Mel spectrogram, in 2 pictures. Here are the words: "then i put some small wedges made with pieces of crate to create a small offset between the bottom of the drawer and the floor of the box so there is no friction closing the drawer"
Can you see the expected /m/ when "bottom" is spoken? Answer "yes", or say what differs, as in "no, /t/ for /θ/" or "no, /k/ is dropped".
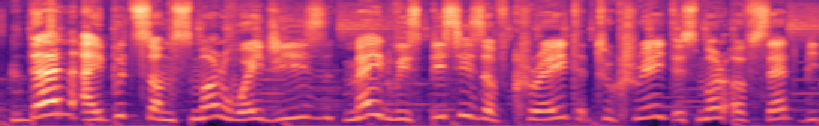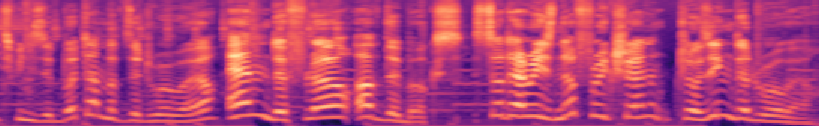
yes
